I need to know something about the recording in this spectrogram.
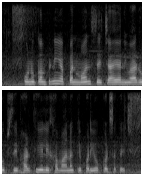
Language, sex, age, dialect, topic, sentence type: Magahi, female, 25-30, Western, banking, statement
